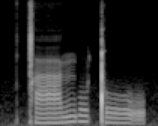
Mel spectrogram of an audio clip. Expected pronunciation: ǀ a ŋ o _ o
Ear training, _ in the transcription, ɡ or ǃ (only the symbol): ǃ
